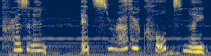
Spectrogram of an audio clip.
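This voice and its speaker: Here the same haughty, scheming student role comes through a very high-pitched, slightly mellow voice with lively intonation at a measured pace. She stays theatrical, flipping from proud plotting to flustered outbursts, with soft music behind her in the anime-style radio play.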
